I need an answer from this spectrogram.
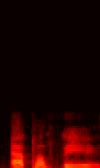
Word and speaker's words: apathy: 그 다음 단어 발음은요. apathy. 자, 강세가 앞이고, 자, apathy 딱 보면은 path라는 스펠링을 보는 순간 이제는 이것이 감정이다라는 것이 분명해지는 거죠.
